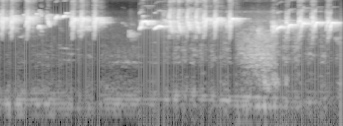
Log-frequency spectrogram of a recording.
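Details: Young sunbird, known as konin in Indonesia, singing to prompt other konin to sing; long runs of thin, high trilling notes broken by a brief pause and a rustle.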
